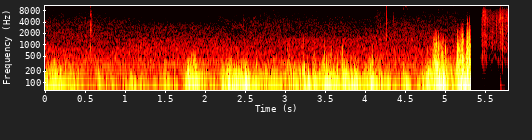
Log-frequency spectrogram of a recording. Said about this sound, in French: il y a un vent très fort aujourd'hui. La nature parle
